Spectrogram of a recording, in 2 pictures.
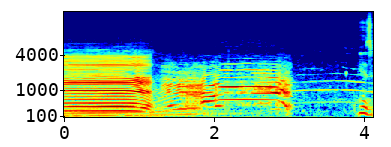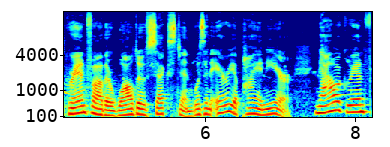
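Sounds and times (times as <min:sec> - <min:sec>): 
herd of cattle mooing in a ranch cow pasture: 0:00.0 - 0:04.3
long sustained cow bellow: 0:00.0 - 0:04.3
speech: 0:04.0 - 0:08.2.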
